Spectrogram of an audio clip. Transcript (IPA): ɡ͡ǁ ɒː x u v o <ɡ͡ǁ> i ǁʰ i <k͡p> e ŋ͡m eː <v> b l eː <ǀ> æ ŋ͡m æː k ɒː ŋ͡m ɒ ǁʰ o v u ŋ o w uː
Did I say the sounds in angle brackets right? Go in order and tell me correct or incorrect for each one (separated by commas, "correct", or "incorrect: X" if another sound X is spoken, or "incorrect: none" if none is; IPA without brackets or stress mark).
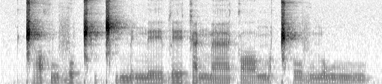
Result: incorrect: ǁʰ, incorrect: ŋ͡m, incorrect: none, incorrect: k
